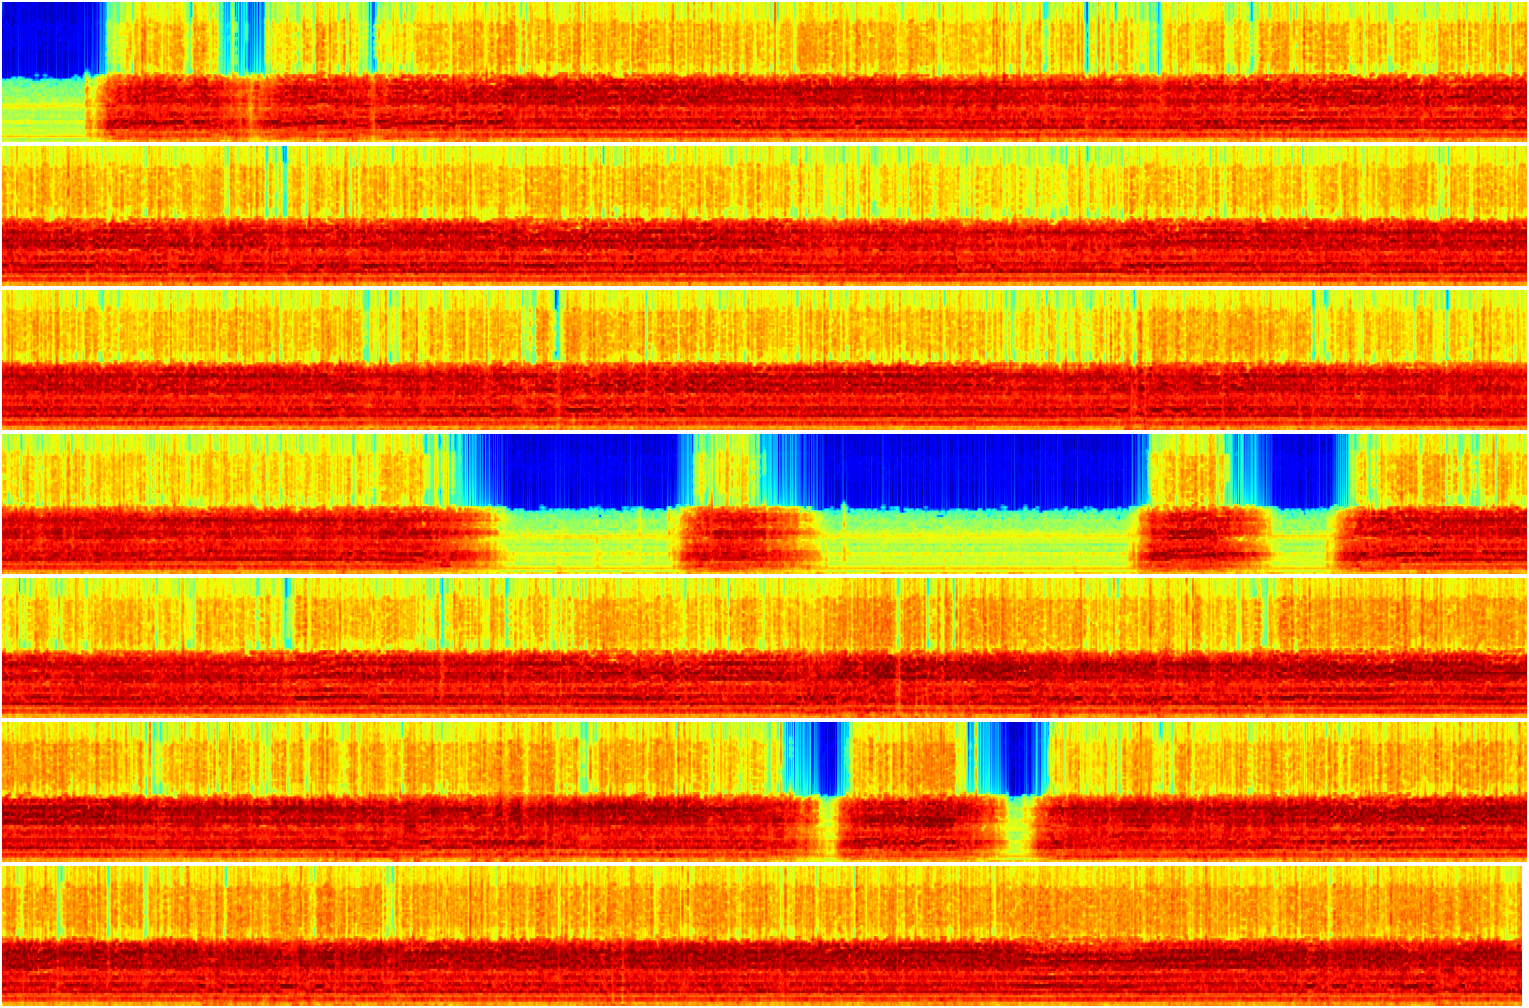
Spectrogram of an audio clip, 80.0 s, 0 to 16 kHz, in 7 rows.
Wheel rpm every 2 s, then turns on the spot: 30, 180, 230, 230, 220, 220, 220, 230, 230, 220, 230, 230, 230, 230, 230, 220, 230, 220, 170, 20, 10, 50, 160, 220, 230, 230, 240, 220, 220, 230, 230, 160, 130, 220, 230, 230, 230, 240, 220, 230.
none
